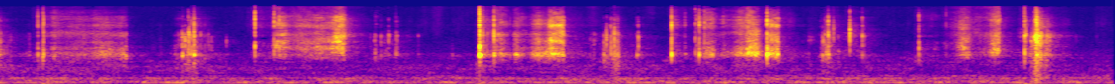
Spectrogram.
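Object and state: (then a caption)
Plastic bottle, tapped and scratched. A small, hollow white plastic melatonin bottle with a purple cap is held up and tapped and scratched with long pointed nails. Dry, bright scratching bursts alternate with sharp, short clicking taps over a faint low background hum.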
